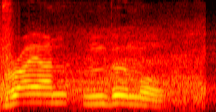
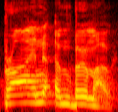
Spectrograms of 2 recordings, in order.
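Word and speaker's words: Bryan Mbeumo: Brian Mumo. Thanks, Brian. Brian Bumo. That's how you pronounce it.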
